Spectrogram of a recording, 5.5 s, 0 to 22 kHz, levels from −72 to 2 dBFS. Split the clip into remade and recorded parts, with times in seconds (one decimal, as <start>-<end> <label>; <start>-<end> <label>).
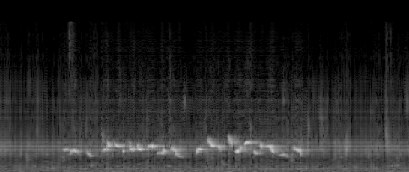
0.0-5.5 remade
